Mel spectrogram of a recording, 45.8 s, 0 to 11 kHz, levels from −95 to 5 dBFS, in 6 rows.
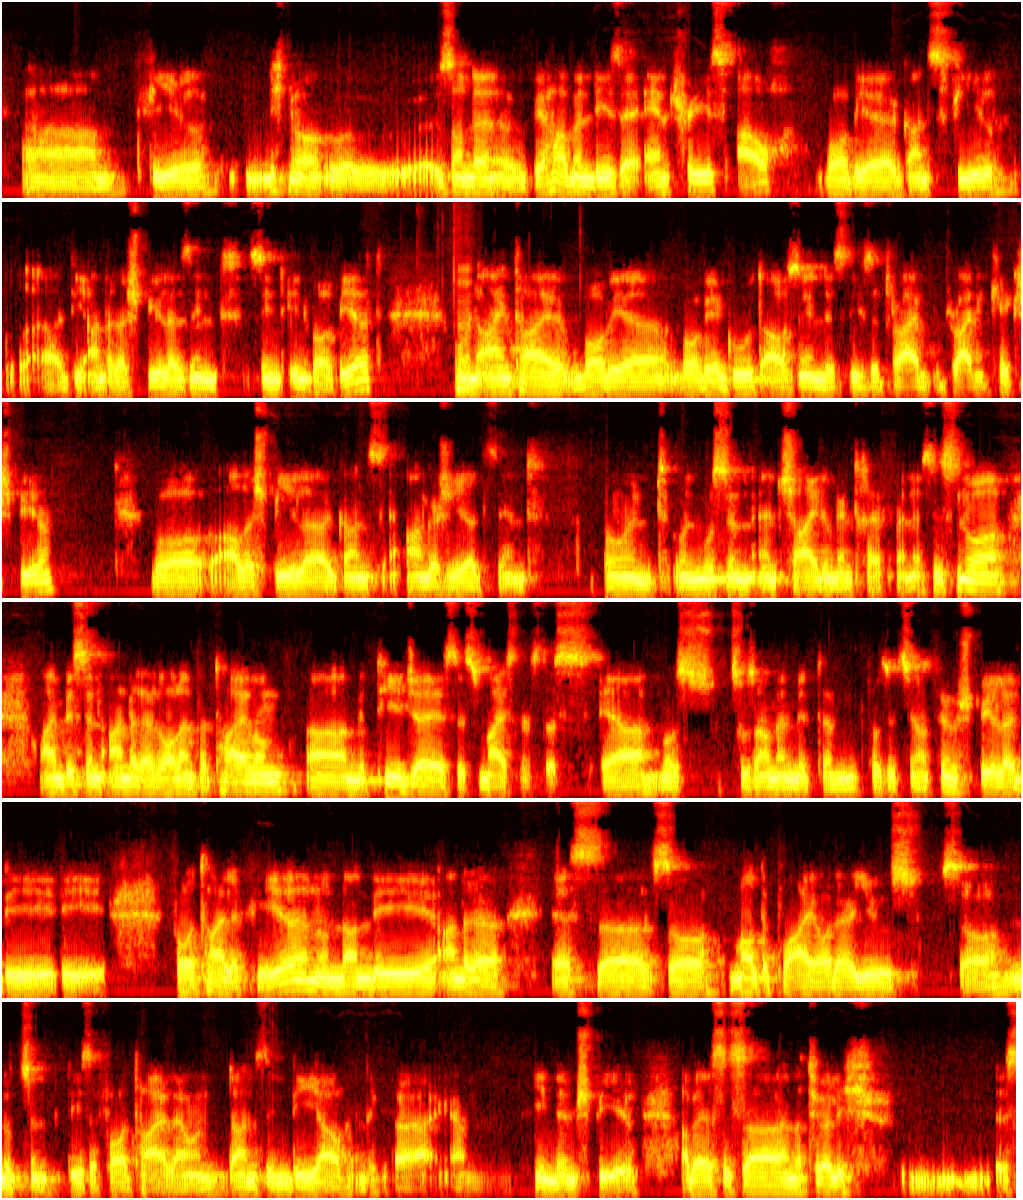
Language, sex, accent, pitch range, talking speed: German, male, German, 70-85 Hz, 135 wpm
